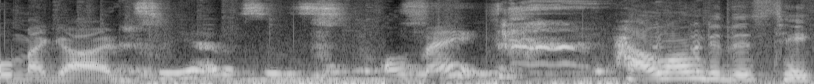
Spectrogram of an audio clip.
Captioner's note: laughs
